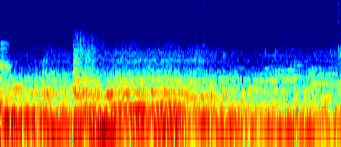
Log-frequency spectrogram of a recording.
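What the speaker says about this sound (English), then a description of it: "Just got rumbling by us here. Subaru just there." A Subaru rally car rumbles past nearby before a stage, a steady low engine drone that swells briefly then holds, with no talk over it.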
